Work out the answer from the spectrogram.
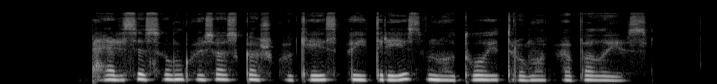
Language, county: Lithuanian, Vilnius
